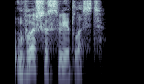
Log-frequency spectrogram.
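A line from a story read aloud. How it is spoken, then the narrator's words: Calm. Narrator (Russian): сказал спокойно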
